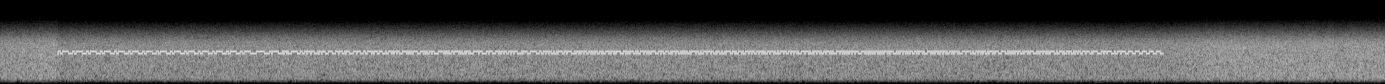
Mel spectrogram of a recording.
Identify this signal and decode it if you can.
NAVTEX (SITOR-B), 100 baud, 170 Hz shift, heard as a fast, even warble, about 1700 Hz centre, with radio static. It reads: ZCZC VA46 CONTAINER ADRIFT IN PSN 64-41N 128-41W.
